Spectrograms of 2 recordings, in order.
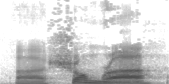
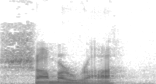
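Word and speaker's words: shomra (שמרה): Now that is shomra and not shamara. Shomra, it's a short O, for reasons that will continue to elude you until we get in the habit of reading accented text.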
